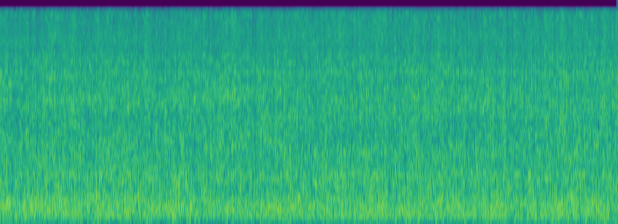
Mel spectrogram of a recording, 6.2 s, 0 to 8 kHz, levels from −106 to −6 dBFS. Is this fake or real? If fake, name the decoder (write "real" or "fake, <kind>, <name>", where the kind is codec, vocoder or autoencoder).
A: fake, vocoder, HiFi-GAN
